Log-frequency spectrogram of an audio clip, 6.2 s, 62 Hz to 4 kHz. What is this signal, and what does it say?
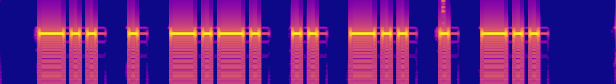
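Morse code, heard as a keyed tone, about 15 wpm, spaced as for 13 wpm, 750 Hz. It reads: DECIDED
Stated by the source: 13 wpm Morse code practice archive transmission.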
